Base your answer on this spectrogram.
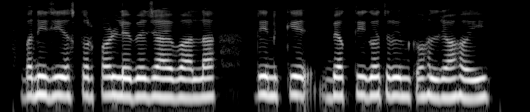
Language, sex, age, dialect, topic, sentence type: Magahi, female, 25-30, Central/Standard, banking, statement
